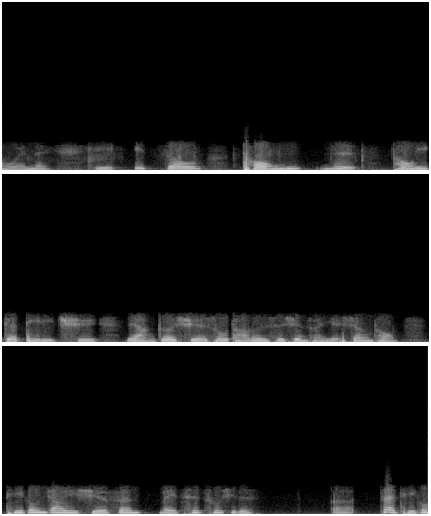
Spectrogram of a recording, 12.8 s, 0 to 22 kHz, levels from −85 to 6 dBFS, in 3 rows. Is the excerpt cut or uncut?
uncut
